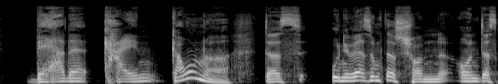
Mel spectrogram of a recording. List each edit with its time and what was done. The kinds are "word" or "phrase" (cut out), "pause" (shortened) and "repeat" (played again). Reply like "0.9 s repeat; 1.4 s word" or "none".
3.8 s word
